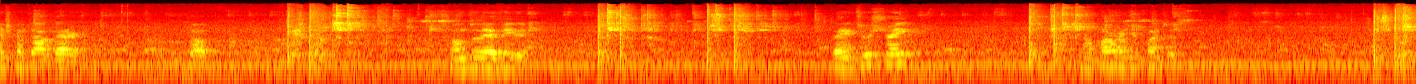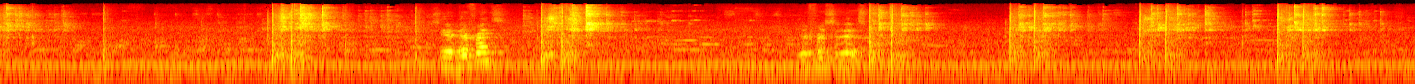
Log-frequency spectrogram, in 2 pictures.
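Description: Gloved fists thump hard against a heavy punching bag in quick bursts.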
